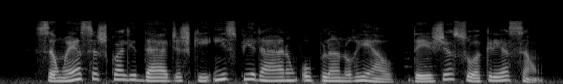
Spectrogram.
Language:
Portuguese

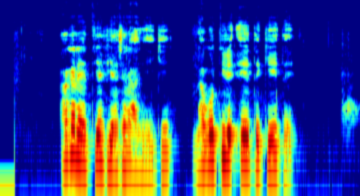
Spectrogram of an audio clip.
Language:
Kikuyu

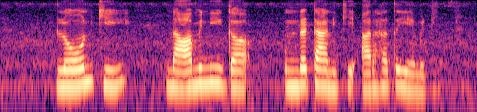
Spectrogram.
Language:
Telugu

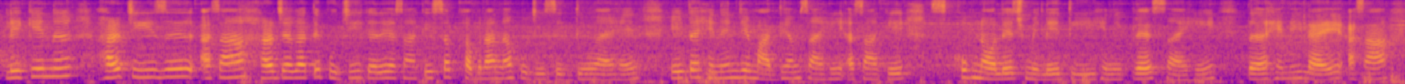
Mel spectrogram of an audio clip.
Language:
Sindhi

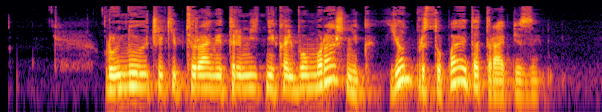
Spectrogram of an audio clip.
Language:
Belarusian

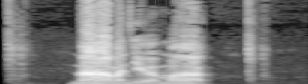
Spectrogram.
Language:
Thai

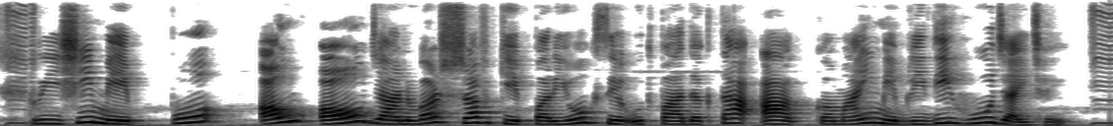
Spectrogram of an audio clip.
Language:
Magahi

